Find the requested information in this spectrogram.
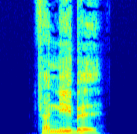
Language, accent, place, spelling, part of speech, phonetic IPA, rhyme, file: German, Germany, Berlin, vernebel, verb, [fɛɐ̯ˈneːbl̩], -eːbl̩, De-vernebel.ogg
- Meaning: inflection of vernebeln: 1. first-person singular present 2. singular imperative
